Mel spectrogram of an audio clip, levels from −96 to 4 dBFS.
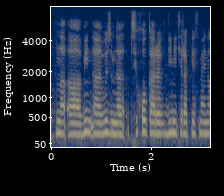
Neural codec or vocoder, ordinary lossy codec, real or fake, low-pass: none; none; real; 7.2 kHz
